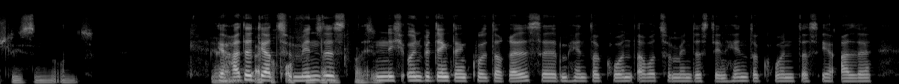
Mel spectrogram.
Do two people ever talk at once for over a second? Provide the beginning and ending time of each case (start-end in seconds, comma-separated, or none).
2.2-3.8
